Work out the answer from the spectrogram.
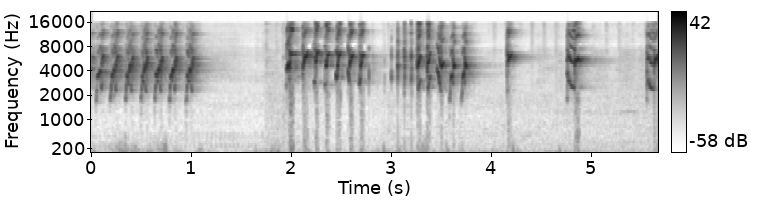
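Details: Rival-luring lovebird sound: rapid bursts of grating, high chattering notes, about eight per second, broken by pauses, then several single piercing shrieks.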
